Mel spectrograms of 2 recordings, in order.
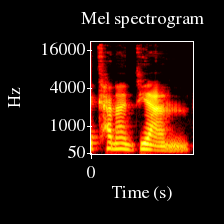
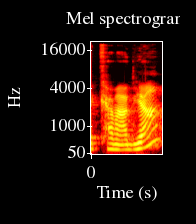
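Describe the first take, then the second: First: Canadienne ending in a held, sounded N; feminine pronunciation. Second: Canadien ending in a nasal vowel, silent N; masculine pronunciation. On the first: Teacher gives the girl's word, canadienne with sounded N. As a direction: finish canadienne on a clear "-yenn". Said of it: "if you're a girl". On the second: Teacher gives the boy's word, canadien with silent N. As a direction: stop canadien before the N sounds. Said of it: "if you're a boy". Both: Shown as a demonstration.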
